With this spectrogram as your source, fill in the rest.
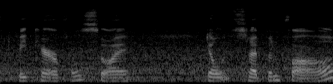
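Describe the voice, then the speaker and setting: Over noticeable background noise, a woman with an American accent speaks in a fairly low pitch. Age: 90s. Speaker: grandmother interviewed for family record. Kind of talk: casual family interview. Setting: outdoors on a lakeside deck. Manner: halting, with frequent fillers.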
